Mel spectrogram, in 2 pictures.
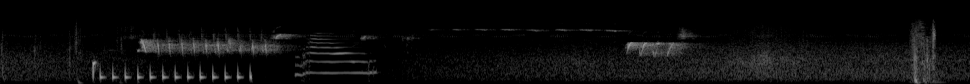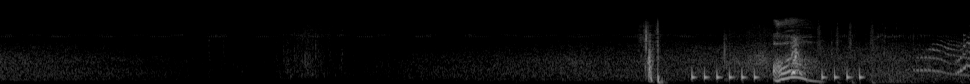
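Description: Short cheerful electronic chimes play.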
